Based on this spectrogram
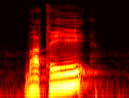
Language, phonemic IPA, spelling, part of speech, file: Arabic, /ba.tˤiːʔ/, بطيء, adjective, Ar-بطيء.ogg
- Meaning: slow, late, backward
